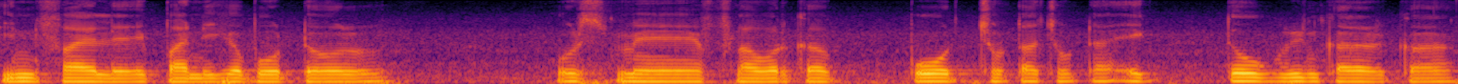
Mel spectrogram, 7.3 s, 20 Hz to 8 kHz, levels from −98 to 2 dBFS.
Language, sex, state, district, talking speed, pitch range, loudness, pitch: Hindi, male, Arunachal Pradesh, Papum Pare, 150 wpm, 125-130 Hz, -17 LUFS, 125 Hz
